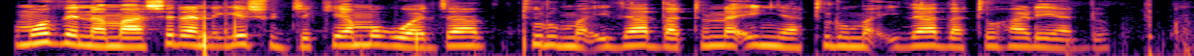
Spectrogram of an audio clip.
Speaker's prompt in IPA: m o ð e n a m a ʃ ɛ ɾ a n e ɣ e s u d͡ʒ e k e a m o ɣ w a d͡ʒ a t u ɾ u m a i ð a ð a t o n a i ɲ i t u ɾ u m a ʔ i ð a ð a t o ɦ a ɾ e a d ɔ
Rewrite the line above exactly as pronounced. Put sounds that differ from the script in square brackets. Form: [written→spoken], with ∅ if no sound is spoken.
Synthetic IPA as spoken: m o ð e n a m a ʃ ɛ ɾ a n e ɣ e [s→ʃ] u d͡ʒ e k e a m o ɣ w a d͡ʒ a t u ɾ u m a i ð a ð a t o n a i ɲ [i→a] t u ɾ u m a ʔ i ð a ð a t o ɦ a ɾ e a d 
